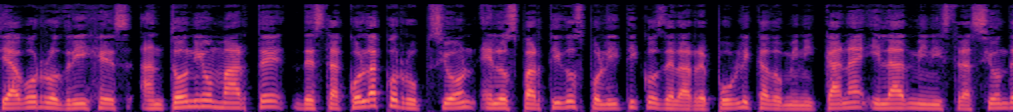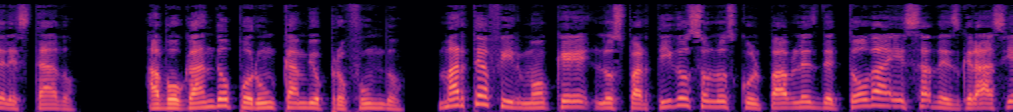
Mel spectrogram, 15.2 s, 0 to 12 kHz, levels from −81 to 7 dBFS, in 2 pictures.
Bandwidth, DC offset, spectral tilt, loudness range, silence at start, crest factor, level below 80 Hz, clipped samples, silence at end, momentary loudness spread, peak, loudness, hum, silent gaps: 11 kHz; under 0.1%; -5 dB/octave; 3 LU; 0 s; 18 dB; -56 dBFS; under 0.1%; 0 s; 6 LU; -2 dBFS; -21 LUFS; none; 8.22-8.62 s, 10.66-10.88 s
